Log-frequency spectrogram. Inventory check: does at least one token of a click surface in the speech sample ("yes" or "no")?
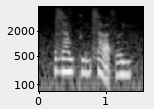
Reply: no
